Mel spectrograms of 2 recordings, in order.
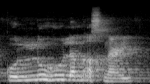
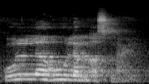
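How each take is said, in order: First: The vowel after kull is a short u. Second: The vowel after kull is a short a. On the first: None of the sins were committed by me. "कुल को मुब्तदा बनाकर" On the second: Not all of the sins were committed by me. "अगर इसको मनसूब पढ़ेंगे"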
